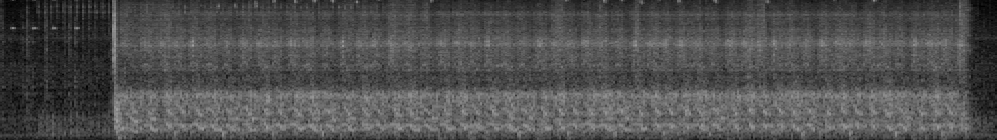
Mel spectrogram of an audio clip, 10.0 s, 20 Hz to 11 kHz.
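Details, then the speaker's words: 1961 Chevy Biscayne 235 inline six, three-speed manual, sat in a junkyard 30+ years, fed by external fuel tank and pump: steady even cranking about three turns a second for eight seconds, never fires; owner wonders about timing or a stuck valve. "our timings i wonder if a valve is stuck too all right so we're not getting any any fires"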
